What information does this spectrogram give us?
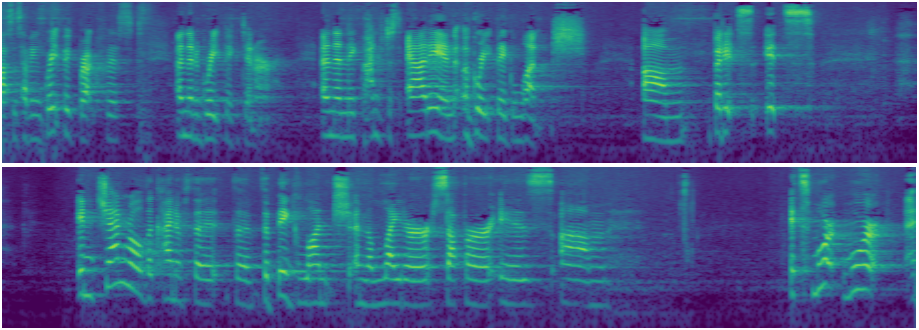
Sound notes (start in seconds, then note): none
